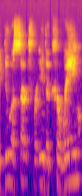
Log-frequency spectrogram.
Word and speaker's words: Karim: little initial r and i gotta spell it because folks of butcher my name i've been called karim karim karm so it's kareem r or they can type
